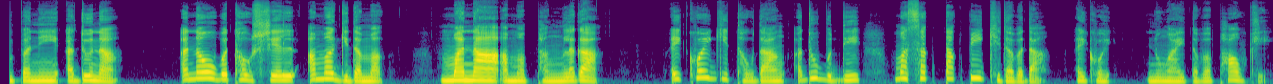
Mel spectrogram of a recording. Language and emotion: Manipuri, sad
